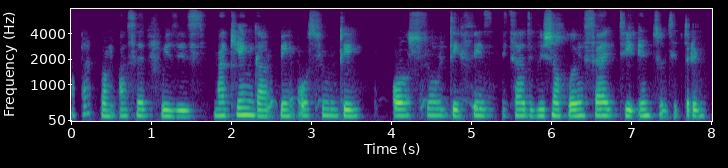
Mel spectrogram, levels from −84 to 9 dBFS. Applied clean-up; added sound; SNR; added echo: neural mask model DeepFilterNet 3.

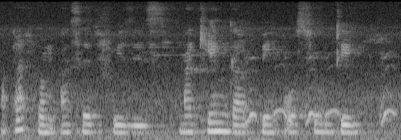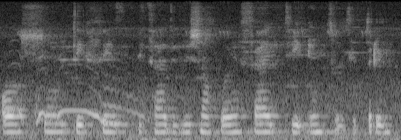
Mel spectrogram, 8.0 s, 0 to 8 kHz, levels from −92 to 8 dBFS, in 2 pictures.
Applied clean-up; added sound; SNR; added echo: none; Cricket / Bird; 9 dB; reverberation time 0.8 s.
